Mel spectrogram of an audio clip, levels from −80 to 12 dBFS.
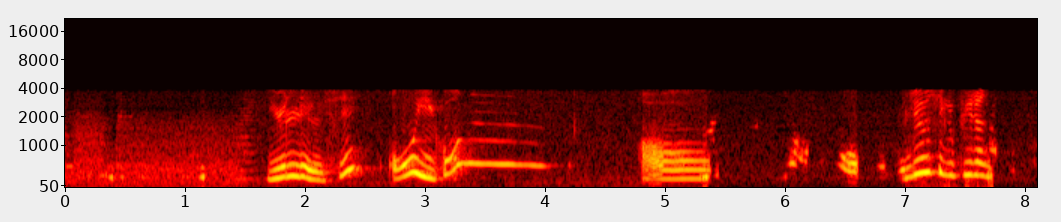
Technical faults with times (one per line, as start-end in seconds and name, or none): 0.00-1.59 other side's voice leaking through
5.31-5.44 other side's voice leaking through
5.36-6.99 speech suppressed in double talk
7.68-7.76 other side's voice leaking through
7.70-8.10 speech suppressed in double talk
